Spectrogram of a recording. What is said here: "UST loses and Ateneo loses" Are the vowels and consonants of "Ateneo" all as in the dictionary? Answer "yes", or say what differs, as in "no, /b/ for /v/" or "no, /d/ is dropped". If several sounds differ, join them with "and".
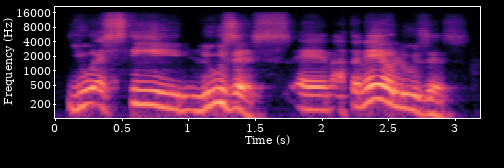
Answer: yes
